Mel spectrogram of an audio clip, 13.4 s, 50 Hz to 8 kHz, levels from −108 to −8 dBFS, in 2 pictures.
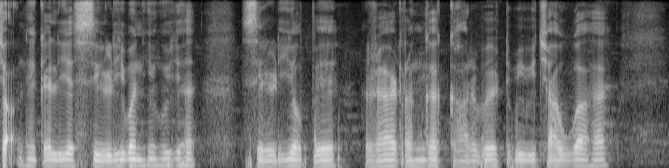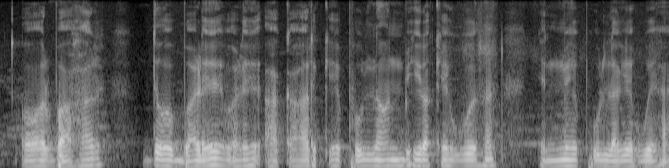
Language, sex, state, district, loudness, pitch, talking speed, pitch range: Hindi, male, Andhra Pradesh, Anantapur, -30 LUFS, 100 Hz, 150 wpm, 95-105 Hz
